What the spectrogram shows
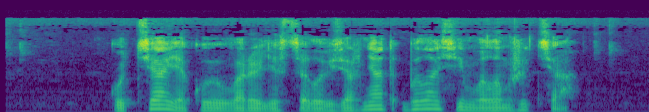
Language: Belarusian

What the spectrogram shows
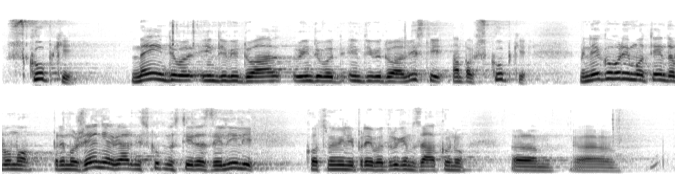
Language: Slovenian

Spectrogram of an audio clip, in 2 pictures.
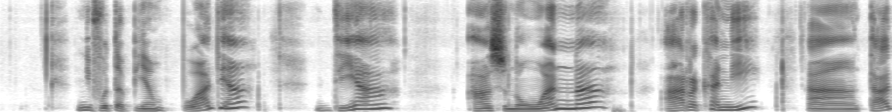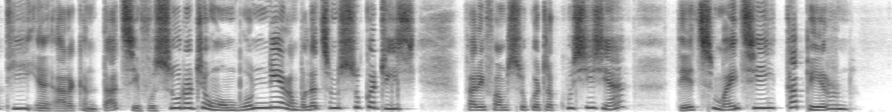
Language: Malagasy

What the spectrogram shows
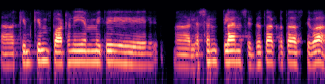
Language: Sanskrit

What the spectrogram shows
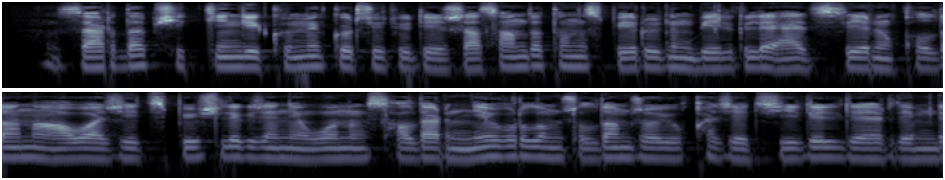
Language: Kazakh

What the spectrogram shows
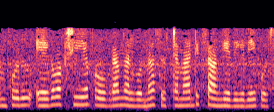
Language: Malayalam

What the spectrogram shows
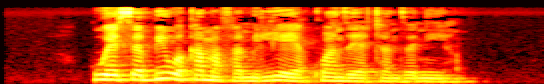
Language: Swahili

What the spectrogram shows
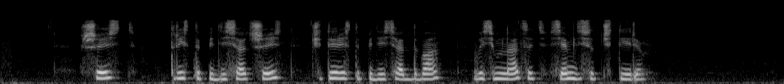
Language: Russian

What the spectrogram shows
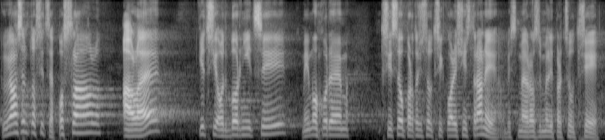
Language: Czech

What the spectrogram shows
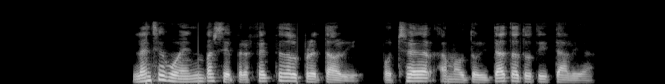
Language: Catalan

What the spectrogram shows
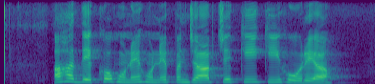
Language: Punjabi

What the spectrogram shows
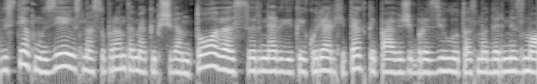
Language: Lithuanian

